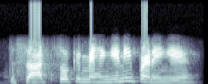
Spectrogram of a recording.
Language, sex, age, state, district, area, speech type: Hindi, female, 60+, Madhya Pradesh, Jabalpur, urban, conversation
